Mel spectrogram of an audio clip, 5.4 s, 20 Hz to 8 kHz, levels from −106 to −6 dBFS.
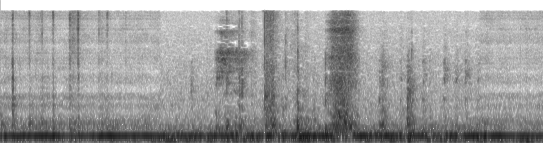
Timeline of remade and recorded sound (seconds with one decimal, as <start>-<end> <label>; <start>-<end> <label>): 0.0-1.6 remade; 1.6-4.8 recorded; 4.8-5.4 remade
